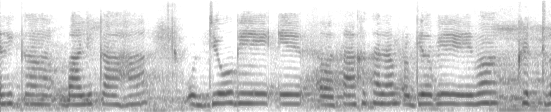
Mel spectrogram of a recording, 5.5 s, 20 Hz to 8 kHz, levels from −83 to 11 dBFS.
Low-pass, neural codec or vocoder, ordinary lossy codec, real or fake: none; codec, 16 kHz, 2 kbps, X-Codec, HuBERT features, trained on general audio; none; fake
